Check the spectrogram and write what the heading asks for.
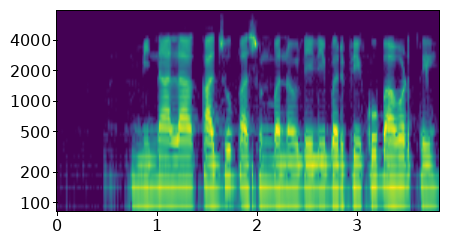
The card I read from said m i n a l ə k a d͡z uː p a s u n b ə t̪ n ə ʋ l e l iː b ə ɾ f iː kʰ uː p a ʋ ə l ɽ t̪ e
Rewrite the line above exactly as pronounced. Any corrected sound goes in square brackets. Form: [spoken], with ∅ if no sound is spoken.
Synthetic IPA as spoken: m i n a l [a] k a d͡z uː p a s [uː] n b ə [∅] n ə ʋ l e l iː b ə ɾ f iː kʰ uː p a ʋ ə [∅] ɽ t̪ e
